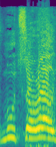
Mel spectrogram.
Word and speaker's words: mozzarella: It's pronounced mozzarella, you mook.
